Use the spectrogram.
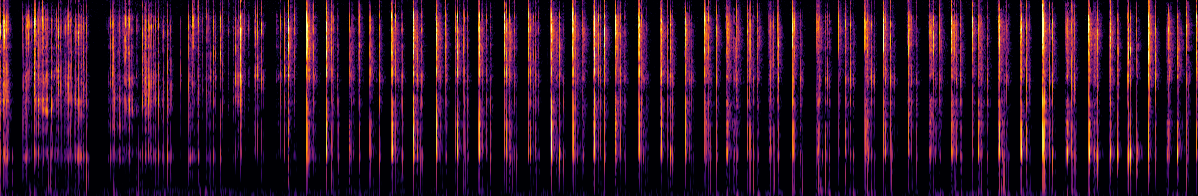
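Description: Long nails scratch and tap the molded ridges of a gold-plated plastic winged hair brush. A burst of dense, bright scratching gives way to a rapid, irregular stream of sharp, crisp clicks and ticks that stop almost instantly, with little low end.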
